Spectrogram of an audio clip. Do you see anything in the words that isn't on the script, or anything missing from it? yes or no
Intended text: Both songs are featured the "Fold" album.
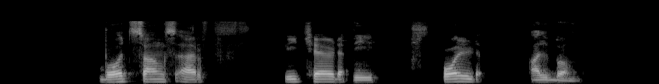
no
